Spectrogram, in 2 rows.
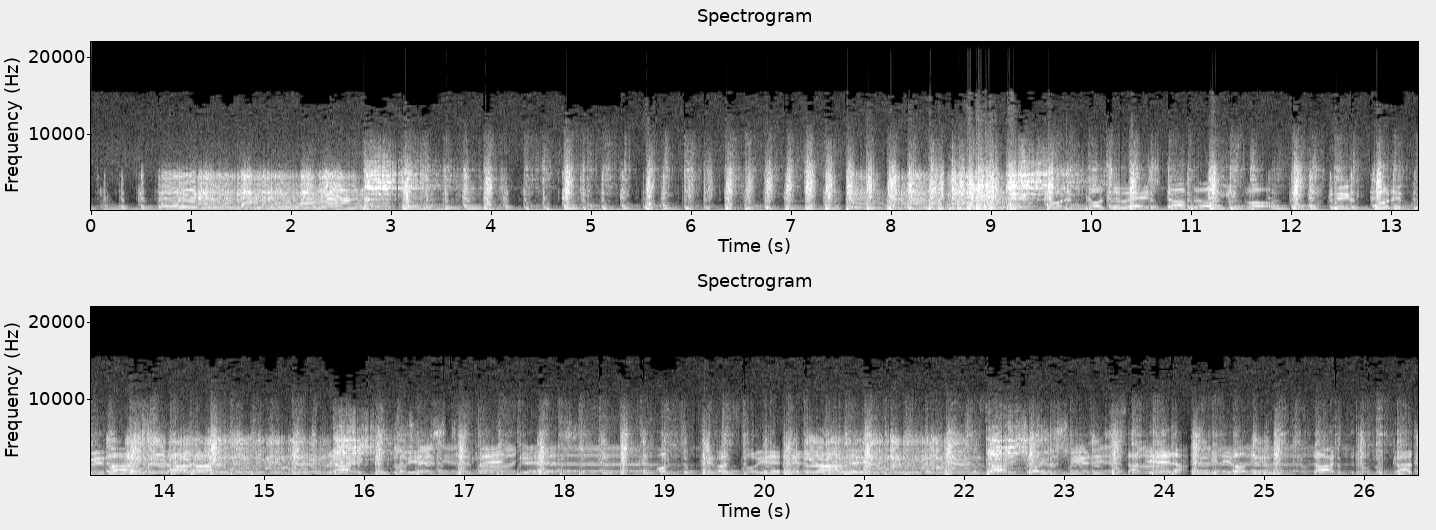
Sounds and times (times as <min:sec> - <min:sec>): Music: 0:00.0 - 0:26.5.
